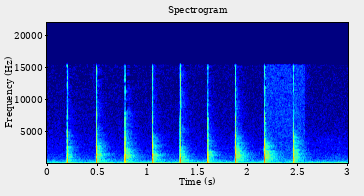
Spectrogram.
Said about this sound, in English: Let's have a round of applause for Treasure.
